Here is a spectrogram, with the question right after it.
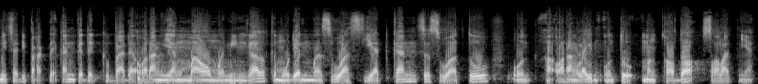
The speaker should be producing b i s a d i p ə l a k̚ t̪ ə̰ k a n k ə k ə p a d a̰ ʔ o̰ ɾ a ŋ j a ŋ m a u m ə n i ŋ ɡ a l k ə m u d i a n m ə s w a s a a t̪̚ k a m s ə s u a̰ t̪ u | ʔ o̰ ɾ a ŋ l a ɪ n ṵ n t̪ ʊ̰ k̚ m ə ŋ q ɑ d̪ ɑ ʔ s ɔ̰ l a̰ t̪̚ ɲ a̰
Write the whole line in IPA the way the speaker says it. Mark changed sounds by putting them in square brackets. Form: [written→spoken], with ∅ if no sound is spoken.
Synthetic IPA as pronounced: b i s a d i p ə [l→ɾ] a k̚ t̪ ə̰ k a n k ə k ə p a d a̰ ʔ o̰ ɾ a ŋ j a ŋ m a u m ə n i ŋ ɡ a l k ə m u d i a n m ə s w a s [a→i] a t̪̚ k a [m→n] s ə s u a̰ t̪ u | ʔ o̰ ɾ a ŋ l a ɪ n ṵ n t̪ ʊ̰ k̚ m ə ŋ q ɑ d̪ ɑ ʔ s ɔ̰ l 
